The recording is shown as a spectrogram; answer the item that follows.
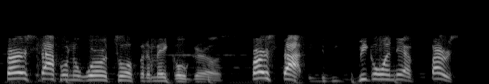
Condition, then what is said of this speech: None; typical speech.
